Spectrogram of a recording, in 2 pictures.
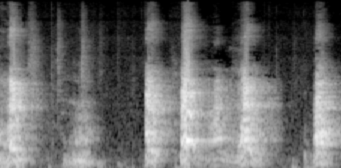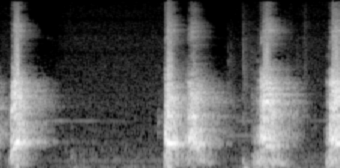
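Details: Albert the dog barks at his empty food bowl for food, giving clusters of two or three sharp barks separated by brief pauses, with a longer silence before a final trio.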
